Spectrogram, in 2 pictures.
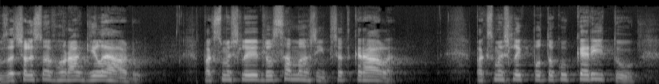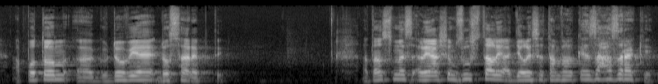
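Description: A man reading a Bible story aloud and reflecting on it as a teacher, in a measured storytelling manner. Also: a little high, bright, forceful tone. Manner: measured storytelling with occasional throat clearing.

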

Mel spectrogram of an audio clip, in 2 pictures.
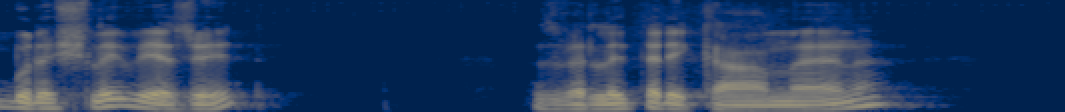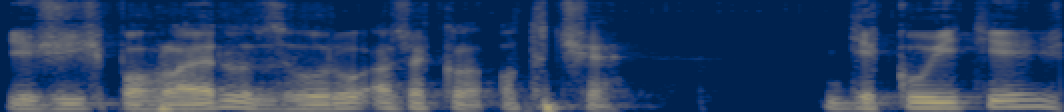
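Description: A man's voice: low-pitched, dull audio. A man reading a scripture passage aloud and then preaching on it, drawing listeners in with rhetorical questions.

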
